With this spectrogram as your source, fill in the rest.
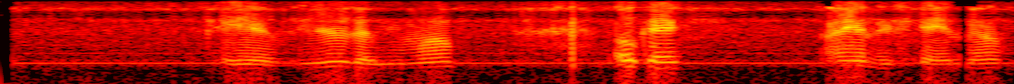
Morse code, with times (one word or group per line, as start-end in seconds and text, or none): none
